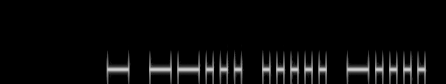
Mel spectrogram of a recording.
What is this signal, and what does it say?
Morse code, heard as a keyed tone, about 17 wpm, 700 Hz. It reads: T756
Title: Numbers - Contest Style - 4-Digit 17wpm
